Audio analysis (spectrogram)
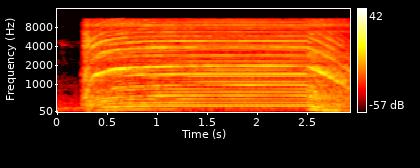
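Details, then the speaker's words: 2012 Lancair Legacy aircraft, electric hydraulic gear pump switched on with the dump valve open: steady, even high whine with no strain or pitch drop, pump running with no load. "You can just hear that the pump is running with no load."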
